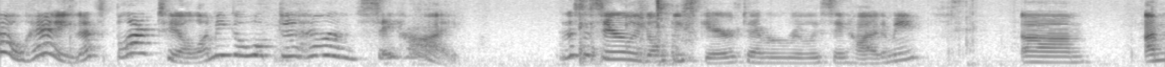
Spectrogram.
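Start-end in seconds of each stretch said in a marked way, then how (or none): 0.1-3.1 high, swooping fan voice; imitated eager fan. Fan spotting them at a con, high imitated excitement. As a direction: pitch it up like an excited onlooker.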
